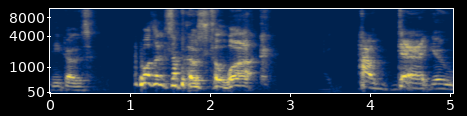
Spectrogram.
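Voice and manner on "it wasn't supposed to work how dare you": enraged, loud, furious screaming outburst. Voicing a defeated armored villain cursing the players: screaming in rage. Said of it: "He curses and he screams at you".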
